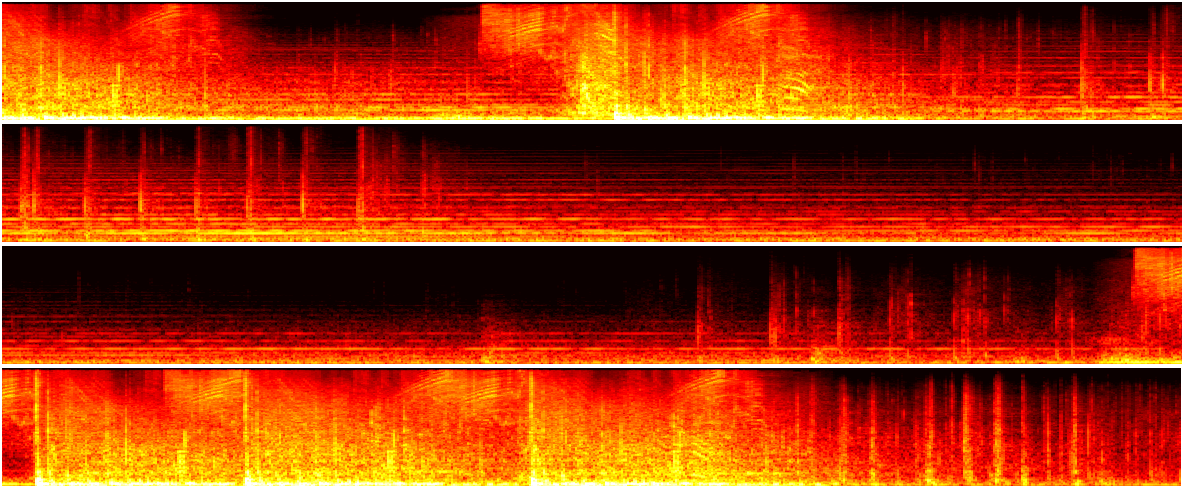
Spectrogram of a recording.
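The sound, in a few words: Bombarda and Confringo spell explosions in video game Hogwarts Legacy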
